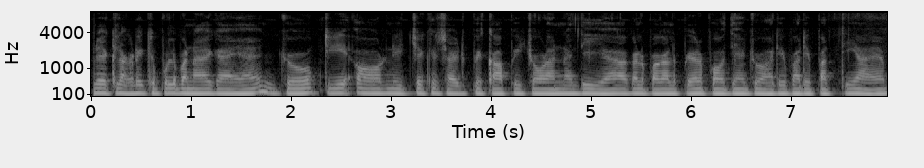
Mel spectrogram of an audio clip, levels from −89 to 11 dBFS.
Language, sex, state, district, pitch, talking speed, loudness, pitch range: Hindi, male, West Bengal, Jalpaiguri, 115 Hz, 205 wpm, -32 LUFS, 110-115 Hz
